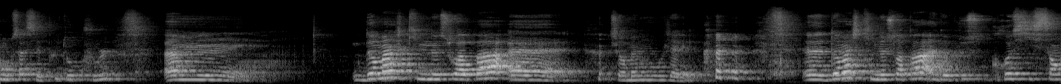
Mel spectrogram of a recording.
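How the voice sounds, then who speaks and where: A young woman with a fairly high voice reviews makeup in a relaxed, chatty way, pausing often on fillers. The room is very echoey. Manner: chatty and hesitant, many fillers. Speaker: beauty vlogger.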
